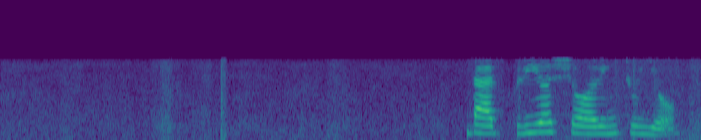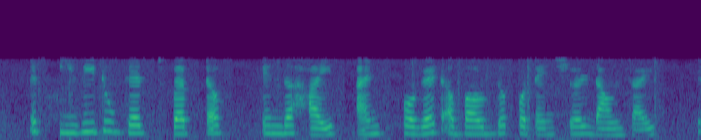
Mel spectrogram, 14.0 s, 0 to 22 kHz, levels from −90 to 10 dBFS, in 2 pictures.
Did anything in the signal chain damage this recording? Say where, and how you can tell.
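Yes. Comfort noise in place of the background, from call processing: at 0–4.67 s, 5.03–5.17 s (before "reassuring to hear"), 6.79–11.05 s (after it) and 13.65–13.99 s, the real room background becomes steady, featureless hiss, about 3 to 6 dB quieter in all but the 6.79 s span. A noise gate would leave silence; here the gaps are filled, likely by synthesised noise during discontinuous transmission.

Onset clipped by the voice detector, also in call processing: at 13.97 s the sound starts abruptly, its first 20 ms missing and its soft beginning gone. Unlike a network dropout, there is no hole; comfort noise runs straight into the sound, likely because the detector reacted late.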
